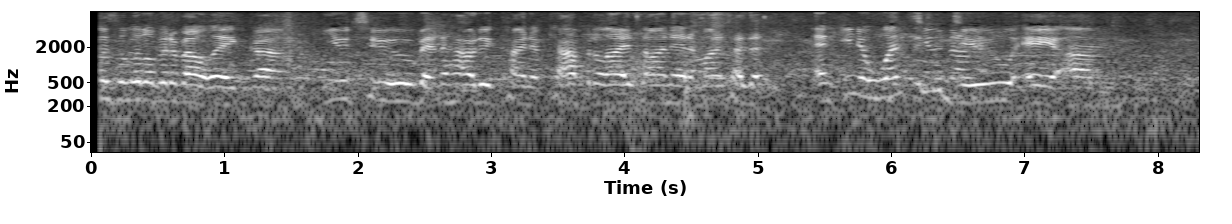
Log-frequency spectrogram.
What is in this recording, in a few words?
Singlish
